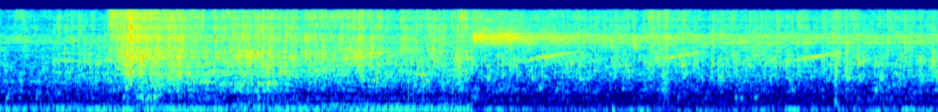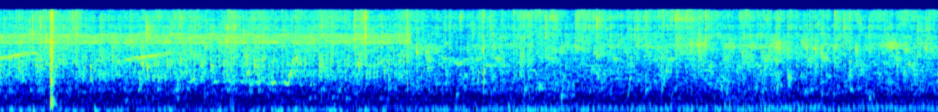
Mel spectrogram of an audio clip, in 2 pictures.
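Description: Water poured from a clay pot onto a heap of soil, starting about a second in, followed by wet squelching as hands knead it into mud.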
